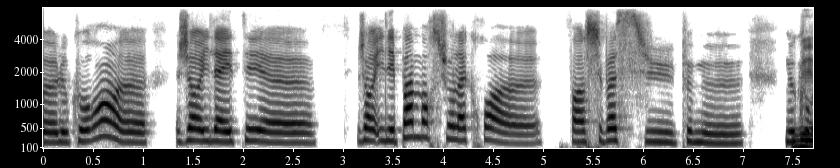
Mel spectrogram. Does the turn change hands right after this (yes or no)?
yes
